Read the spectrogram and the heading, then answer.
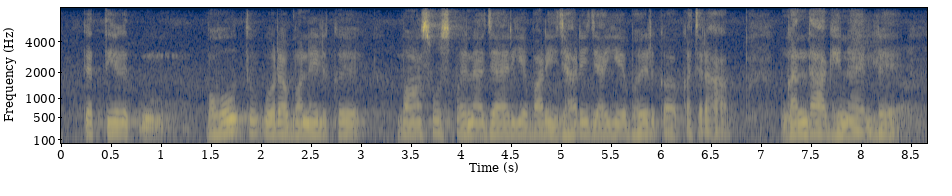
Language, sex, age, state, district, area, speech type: Maithili, female, 45-60, Bihar, Madhepura, rural, spontaneous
